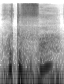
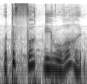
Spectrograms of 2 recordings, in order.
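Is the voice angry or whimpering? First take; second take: whimpering; angry. First: It is said as a frightened whimper. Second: It is said in an angry, commanding tone.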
